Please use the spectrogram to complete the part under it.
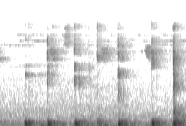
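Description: Keys on a computer keyboard clicking in a steady run of about eight distinct presses, close and fairly quiet, while a birthplace is typed into an online passport application form, with no talk.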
